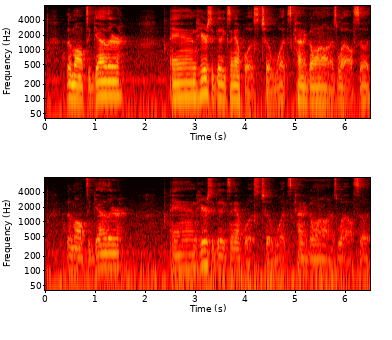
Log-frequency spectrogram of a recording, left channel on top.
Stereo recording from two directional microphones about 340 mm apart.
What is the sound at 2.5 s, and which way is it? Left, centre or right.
Speech, centre.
